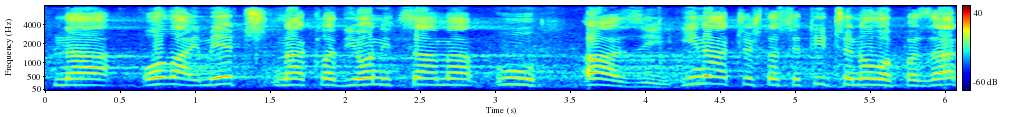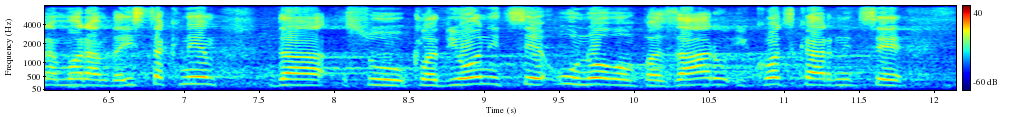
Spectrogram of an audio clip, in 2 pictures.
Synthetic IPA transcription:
na | o̞ʋaːjme̞t͡ʃnaklˠad̪io̞nit̪samau | aːzijiinaːt͡ʃe̞ʃt̪o̞se̞t̪iːt͡ʃe̞no̞ʋo̞ɡ̚pazaːɾamo̞ːɾaːmd̪aist̪akne̞ːm | d̪asuklˠad̪io̞nit̪se̞ʔuno̞ʋo̞ːmpazaːɾuʔiko̞t̪skaɾnit̪se̞

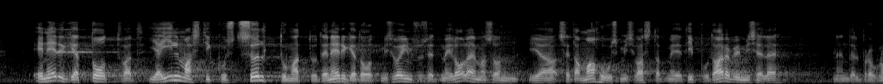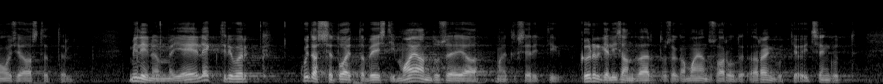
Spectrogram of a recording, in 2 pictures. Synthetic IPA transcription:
e̞ne̞rɡiɑd̪ːo̞ːt̪ːˑvɑd̪̥jɑilmɑst̪ikːˑust̪sɤlt̪ːumɑt̪ːˑud̪e̞ne̞rɡiɑt̪o̞ːt̪ˑmisvɤjmsuse̞d̪me̞jlo̞le̞mɑso̞njɑse̞d̪ɑmɑɦusmisvɑst̪ɑb̥̚me̞jːe̞t̪ipːut̪ɑrbimise̞le̞ | ne̞nd̪e̞lpro̞ɡno̞ːsʲiɑːst̪ɑt̪ːˑe̞l | milːine̞o̞nme̞jːe̞ele̞k̚t̪rivɤrkːkujd̪̥ɑsːe̞t̪o̞e̞t̪ːˑɑbe̞ːsʲt̪imɑjɑnd̪use̞jɑmɑ̰et̪lekse̞ɾit̪ːˑḭ | kɤrɡe̞lisɑnvæːrt̪ˑːuse̞ɡ̥ɑmɑjɑnd̪usɑɾuɑ̰ɾe̞ŋɡ̥ut̪ːˑjɑ̰ɤ̰jt̪seŋɡ̥ut̪ːˑ

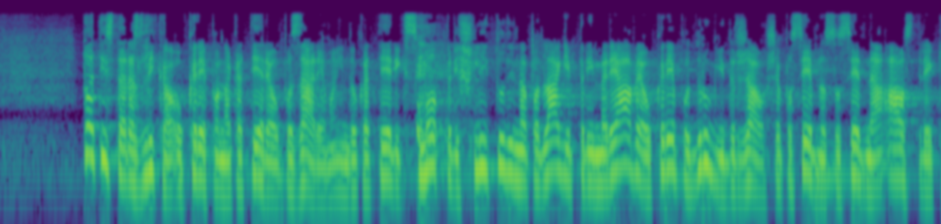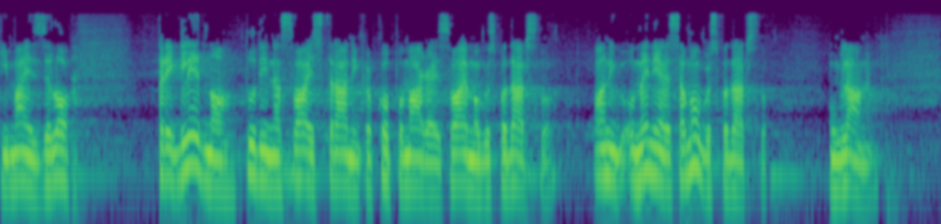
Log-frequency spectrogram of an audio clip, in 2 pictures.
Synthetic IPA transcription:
t̪oːjɛt̪ist̪aɾazlikaʔukɾeːpɔwnakat̪eːɾɛɔpɔzaːɾjamɔind̪ɔkat̪eːɾixsmɔpɾiʃlit̪uːd̪inapɔd̪laːɡipɾimɛɾjaːʋɛukɾeːpɔwd̪ɾuːɡiɣd̪əɾʒawʃɛpɔseːbnɔsɔseːd̪nɛʔawst̪ɾijɛkiːmaːjɔzɛlo | pɾɛɡleːd̪nɔt̪uːd̪inasʋɔːjist̪ɾaːnikakoːpɔmaːɡajɔsʋɔːjɛmɔɡɔspɔd̪aːɾst̪ʋu | ɔːniɔmeːnjajɔsamoɡɔspɔd̪aːɾst̪ʋɔ | uɡlawnɛm

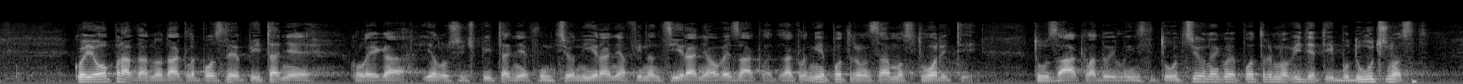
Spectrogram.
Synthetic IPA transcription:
ko̞jejeo̞pɾaʋd̪anod̪aːkle̞po̞st̪ajepiːt̪aɲe̞ | ko̞le̞ːɡaje̞luʃit͡ɕpiːt̪aɲe̞fuŋk̚t̪sio̞niːɾaɲafinant̪siːɾaɲao̞ʋe̞zaːklˠad̪e̞d̪akle̞niːje̞po̞t̪ɾe̞bno̞samo̞st̪ʋo̞ɾit̪ḭ | t̪uːzaːklˠad̪uiliːnst̪it̪uːt̪sijune̞ɡo̞je̞po̞t̪ɾe̞bno̞ʋid̪je̞t̪ibud̪uːt͡ʃno̞st̪

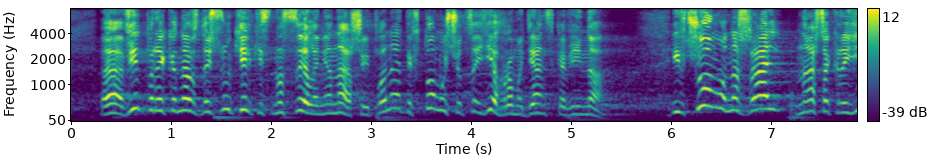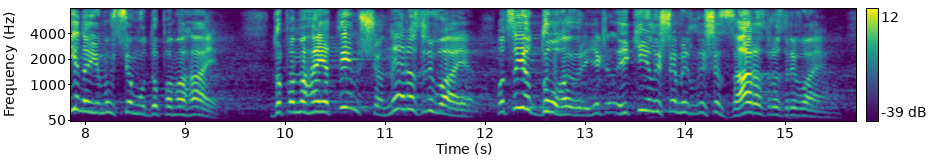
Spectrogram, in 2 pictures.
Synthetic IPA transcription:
ʋʲinpeɾekɔnɑwznɐt͡ʃnukʲilʲkʲisʲtʲnɐsɛlˠenʲːɐnɑʃɔjiplˠɐnɛt̪̬ɪwt̪ɔmʊʃt͡ʃɔt̪sɛjɛɦɾɔmɐdʲanʲsʲkɐʋʲijnɑ̰ | iwt͡ʃɔmʊnɐʒɑlʲnɑʃɐkɾɐjinɐjɔmuwt͡sʲɔmʊd̪ɔpɔmɐɦɑjɛ̰ | d̪ɔpɔmɐɦɑjɛt̪ɪmʃt͡ʃɔnɛɾɔzrɪʋɑjɛ | ɔt̪sɛjɛd̪ɔɦɔʋɔɾʲijɐjɐkʲijlˠɪʃɛmɪlˠɪʃɛzɑɾɐzrɔzrɪʋɑjemɔ

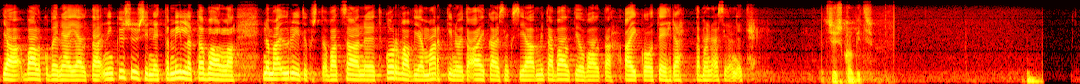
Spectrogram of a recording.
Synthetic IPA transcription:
jɑʋɑlkoʋenæjælt̪æniŋkysysinet̪ːæmilːæt̪ɑʋɑlːɑ | næmæyrit̪yksĕ̥t̪oʋɑt̪sɑːneːt̪korʋɑʋiɑmɑrkːinoit̪ɑ̰ʔɑikɑiseksjɑmit̪æʋɑlt̪ioʋɑlt̪ɑʔɑikoːt̪ehdæt̪æmænɑ̰siɑ̰net̪e̥n | siskoʋit̪s

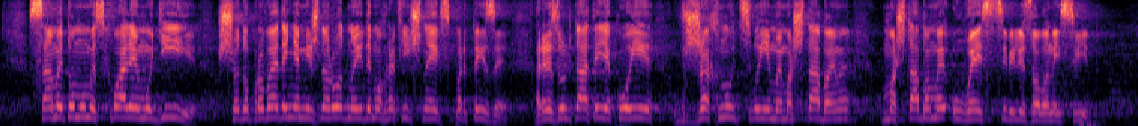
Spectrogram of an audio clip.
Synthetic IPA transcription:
sɑmɛt̪ɔmumɪsxʋɑlʲʊjemɔdʲiji | ʃt͡ʃɔd̪ɔpɾɔʋɛd̪enʲːɐmʲiʒnɐɾɔd̪nɔjid̪emɔɦɾɐfʲit͡ʃnɔjiɛkspert̪ɪzɪ | ɾezʊlʲt̪ɑt̪ɪjɐkɔjiwʒɐxnutʲsʋɔjimɪ | mɐʃt̪ɑbɐmɪʔuʋɛsʲsɪʋʲilʲizɔʋɐnɪjsʲʋʲit̪

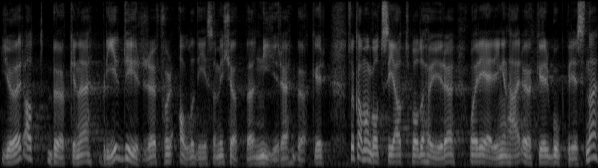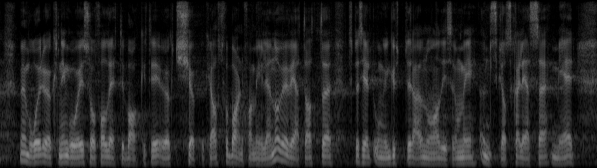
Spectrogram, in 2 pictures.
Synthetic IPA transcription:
jøːɾɑt̪bøːkəɳəblɪɾɖ̪yːɾəɾəfɔɾɑlːəd̪ɪsɔmʋɪçøːpənyːəɾəbøːkəɾsɔkɑnmɑnɡɔt̪ːsiːɑt̪boːd̪əɦœʏəɾəɔɾɛjeːɾɪŋənhæːɾøːkəɾbuːkpʰɾiːsənəmɛnʋoːɾøːknɪŋɡoːjʊɪsoːfɑlɾɛt̪ʰːɪlbɑːkət̪ʰɪløːkt̪çøːpəkʰɾɑft̪fɔɾbɑːɳəfɑmiːlɪənəɔʋɪʋeːt̪ɑt̪spɛsɪɛlt̪ʊŋːəɡʉt̪ːəɾæ̰ɾjʊnuːənɑʋd̪ɪsɔmʋɪœnskəɾɑt̪skɑleːsəmeːɾ

